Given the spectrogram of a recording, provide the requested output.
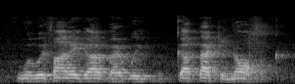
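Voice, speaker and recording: Over audible room echo, a man with an American accent speaks at a fairly slow pace and a fairly high pitch. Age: 90s. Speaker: lawyer and navy veteran. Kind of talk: oral history interview.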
